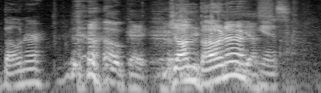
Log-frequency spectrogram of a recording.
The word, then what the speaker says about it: Boehner: pronounced boner.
